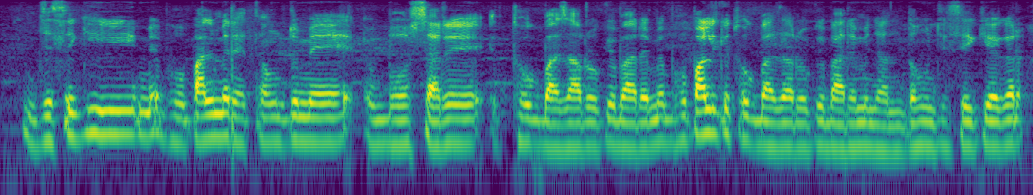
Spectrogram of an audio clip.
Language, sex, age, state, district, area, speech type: Hindi, male, 18-30, Madhya Pradesh, Bhopal, urban, spontaneous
